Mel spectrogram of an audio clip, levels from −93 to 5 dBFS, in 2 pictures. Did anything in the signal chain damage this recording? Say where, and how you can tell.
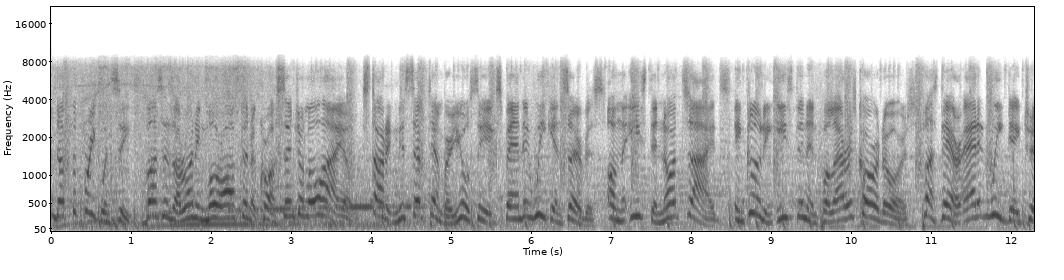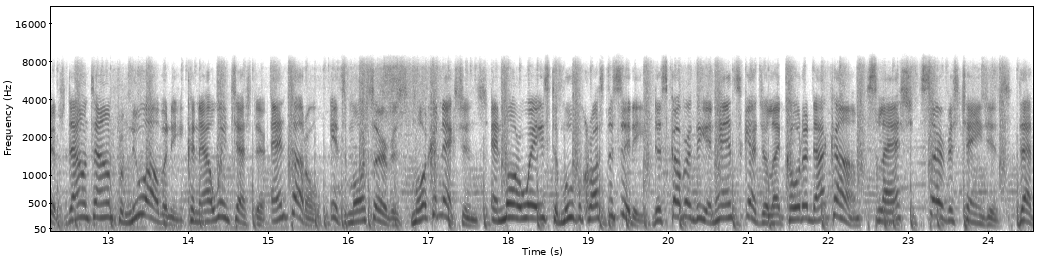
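No, nothing in the chain damaged it.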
